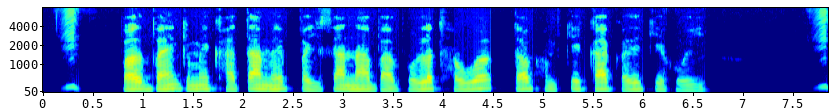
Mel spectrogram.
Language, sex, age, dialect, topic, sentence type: Bhojpuri, male, 41-45, Western, banking, question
